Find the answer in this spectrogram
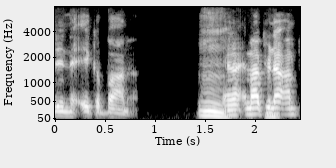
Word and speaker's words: Ikebana: But I do love the transition, like in particular that RFID instant transfer, which was a great transition right into Ikebana. Mm. And I'm pronouncing that right?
